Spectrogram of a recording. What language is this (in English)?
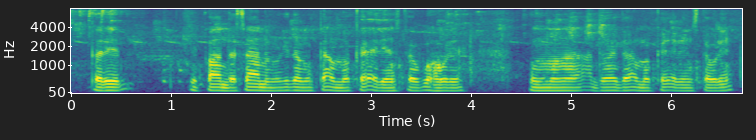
Manipuri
